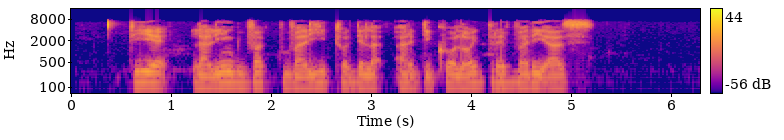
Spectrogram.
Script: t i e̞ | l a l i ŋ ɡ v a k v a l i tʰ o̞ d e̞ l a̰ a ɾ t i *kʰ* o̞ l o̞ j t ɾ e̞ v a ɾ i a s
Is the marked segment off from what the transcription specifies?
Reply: no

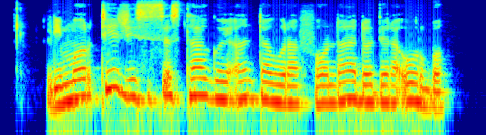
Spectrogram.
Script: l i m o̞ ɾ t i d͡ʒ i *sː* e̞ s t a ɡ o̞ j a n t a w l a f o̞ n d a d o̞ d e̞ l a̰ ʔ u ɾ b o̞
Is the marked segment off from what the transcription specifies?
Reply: no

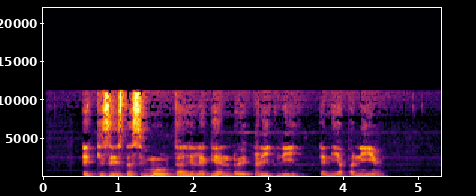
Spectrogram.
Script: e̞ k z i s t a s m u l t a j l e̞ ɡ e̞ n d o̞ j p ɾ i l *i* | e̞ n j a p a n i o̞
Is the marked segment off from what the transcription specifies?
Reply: no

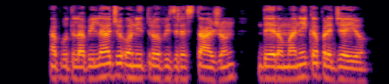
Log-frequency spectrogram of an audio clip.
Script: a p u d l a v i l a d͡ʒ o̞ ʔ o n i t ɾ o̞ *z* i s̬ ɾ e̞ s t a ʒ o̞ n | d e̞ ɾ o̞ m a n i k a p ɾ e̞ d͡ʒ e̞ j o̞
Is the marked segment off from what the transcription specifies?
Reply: yes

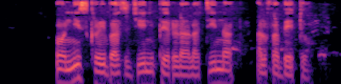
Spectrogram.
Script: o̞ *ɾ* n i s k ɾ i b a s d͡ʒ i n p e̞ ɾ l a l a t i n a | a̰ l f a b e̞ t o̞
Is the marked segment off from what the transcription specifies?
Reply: yes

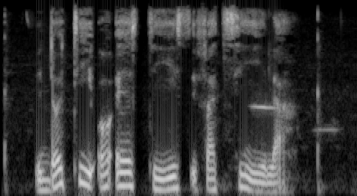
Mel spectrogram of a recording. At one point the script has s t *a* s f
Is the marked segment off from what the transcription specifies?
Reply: yes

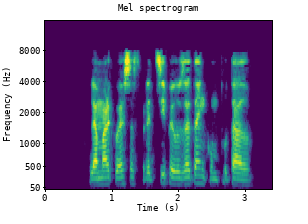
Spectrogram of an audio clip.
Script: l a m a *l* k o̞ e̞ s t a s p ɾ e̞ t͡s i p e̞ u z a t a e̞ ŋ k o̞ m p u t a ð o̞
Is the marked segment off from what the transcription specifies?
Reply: yes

